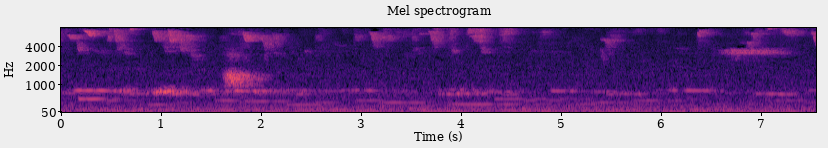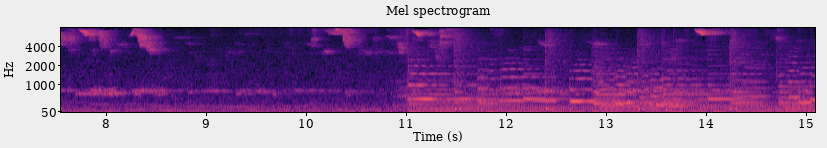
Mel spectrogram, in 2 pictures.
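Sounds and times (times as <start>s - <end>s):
background music: 0.0s - 6.8s, 10.9s - 15.0s
small birds chirping: 0.0s - 15.0s.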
